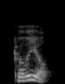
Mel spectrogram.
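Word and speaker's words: Kalil: Khalil. – Yep. Rhymes with Shlemiel, Schlemazel, Hassan Pfeffenkorn, Matt Khalil.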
